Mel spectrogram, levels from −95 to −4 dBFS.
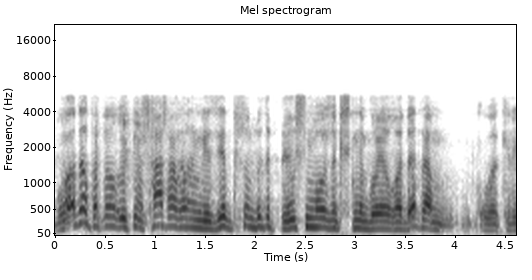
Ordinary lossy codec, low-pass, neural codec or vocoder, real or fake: none; 5.4 kHz; codec, 32 kHz, 1.9 kbps, SNAC; fake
